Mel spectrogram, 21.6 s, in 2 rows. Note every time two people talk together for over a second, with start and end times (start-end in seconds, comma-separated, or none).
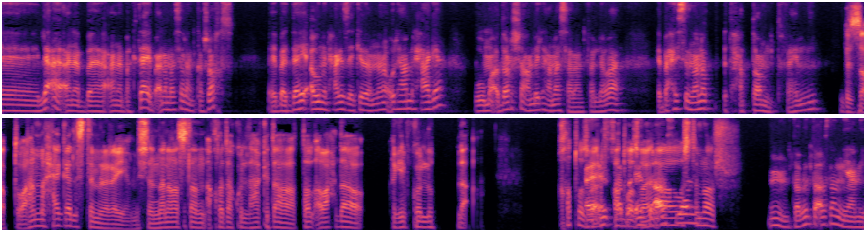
18.1-19.5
